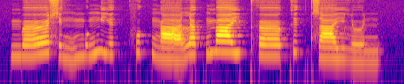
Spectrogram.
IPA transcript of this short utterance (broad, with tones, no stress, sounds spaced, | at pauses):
m œː˨˥ s ɪ˨˩ ŋ m ʊ˨˥ ŋ j ɪ˧ k̚ f ʊ˥ k̚ ŋ aː˨˩ l ɐ˥ k̚ m aː˥ j pʰ œː˧ k ɪ˥ k̚ t͡s aː˨ j l ɵ˨ n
